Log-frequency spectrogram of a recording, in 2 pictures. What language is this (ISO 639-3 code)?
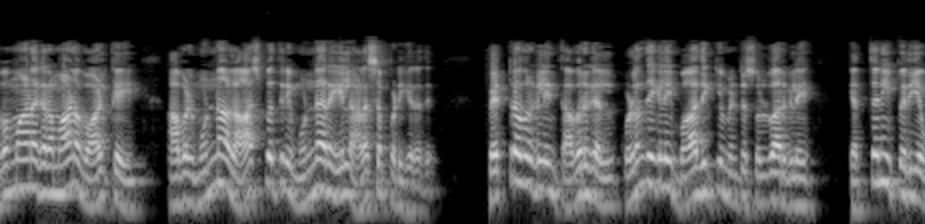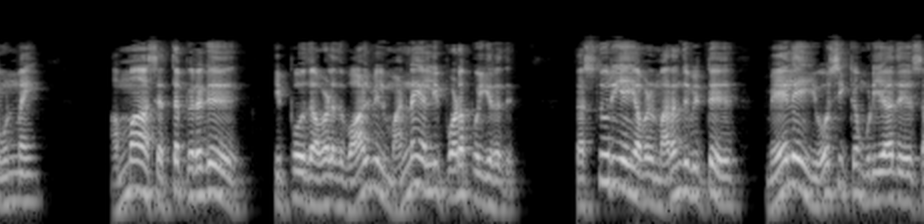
tam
